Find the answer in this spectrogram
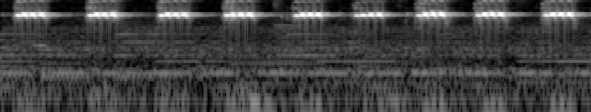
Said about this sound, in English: Sorry, I like my crickets.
